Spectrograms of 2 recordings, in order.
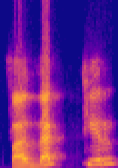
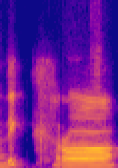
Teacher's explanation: Fadzakkir, kalau di sidah tidak usah dipantulkan tetapi langsung fadzakkir, kalau di sukun ada anginnya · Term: kaf disukun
